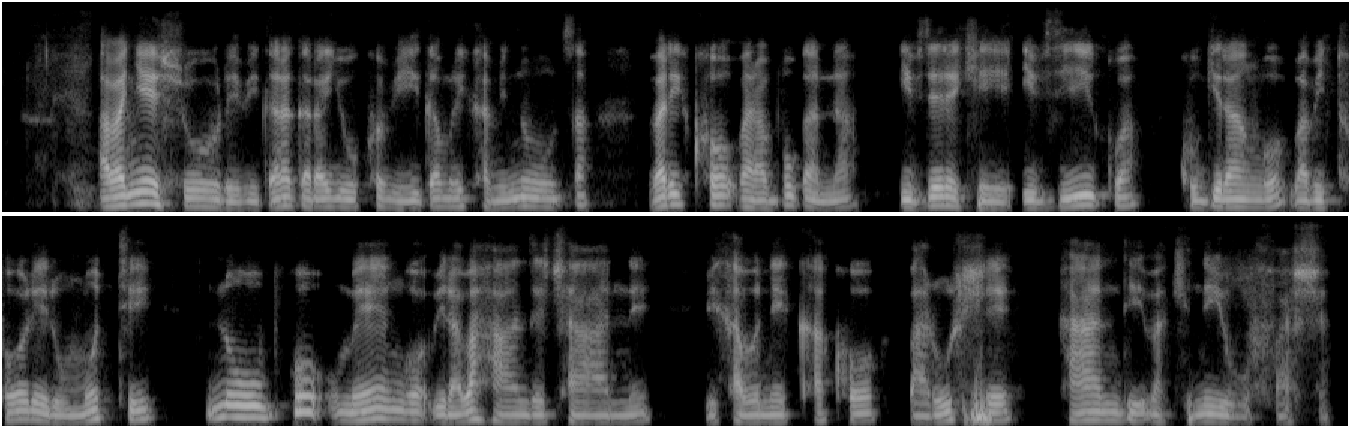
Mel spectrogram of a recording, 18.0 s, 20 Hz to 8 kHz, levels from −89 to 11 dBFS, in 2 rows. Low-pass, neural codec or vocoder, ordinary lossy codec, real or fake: 7.2 kHz; autoencoder, 48 kHz, 128 numbers a frame, DAC-VAE, trained on Japanese speech; Opus, 24 kbps; fake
